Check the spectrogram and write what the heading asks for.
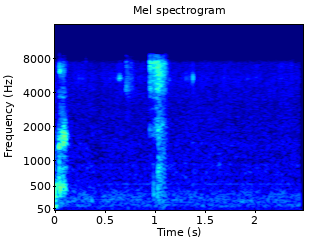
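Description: Near silence in a pause between a man's spoken phrases, with a short faint breath about a second in.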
